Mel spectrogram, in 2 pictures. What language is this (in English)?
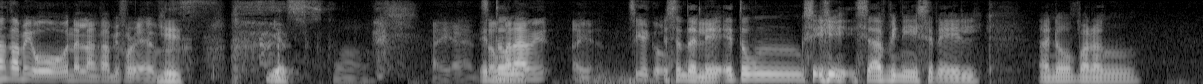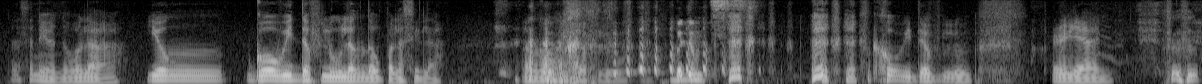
Filipino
